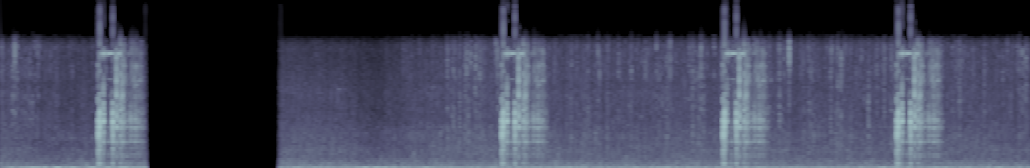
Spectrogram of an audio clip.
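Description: A short bright game chime rings each time a reward is claimed.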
